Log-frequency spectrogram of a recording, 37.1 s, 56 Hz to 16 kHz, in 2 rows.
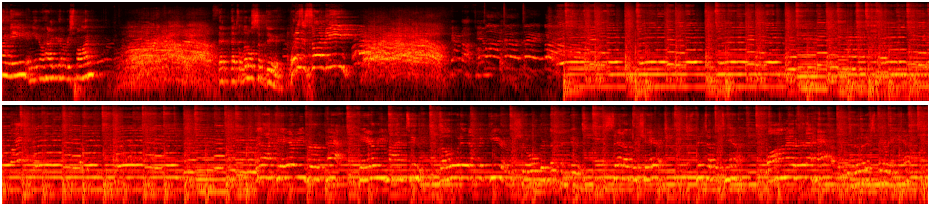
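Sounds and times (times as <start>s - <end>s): bowed fiddle: 11.1s - 23.8s
strummed acoustic guitar: 11.1s - 37.0s.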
